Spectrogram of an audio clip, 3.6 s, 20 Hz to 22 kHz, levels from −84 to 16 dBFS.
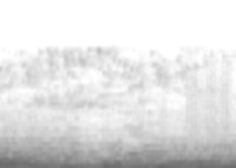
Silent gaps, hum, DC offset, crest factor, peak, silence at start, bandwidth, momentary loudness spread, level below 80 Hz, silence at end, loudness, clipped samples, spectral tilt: none; none; under 0.1%; 14 dB; -16 dBFS; 0 s; 16 kHz; 4 LU; -64 dBFS; 0 s; -30 LUFS; under 0.1%; -7 dB/octave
